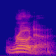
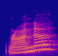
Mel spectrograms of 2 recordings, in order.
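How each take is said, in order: First: "Rhoda" said like road plus uh, ROH-duh, no n; "Rhoda" as road with an uh at the end, falling; correcting the name. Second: "Rhonda" with an n before the d, asked with a puzzled rise; "Rhonda" sounded as RON-da, a questioning rise; mishearing the name. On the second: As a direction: say "Rhonda" as a confused wrong version of the name. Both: Acted. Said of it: "like the word road with an uh at the end".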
